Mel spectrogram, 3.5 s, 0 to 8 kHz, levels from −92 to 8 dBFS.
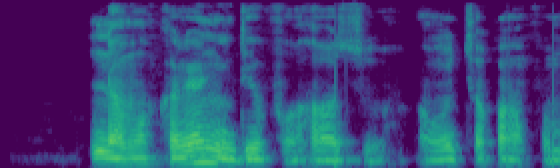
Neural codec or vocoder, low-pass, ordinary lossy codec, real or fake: none; 7.2 kHz; none; real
